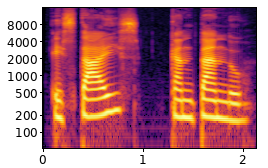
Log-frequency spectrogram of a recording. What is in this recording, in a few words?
"estais cantando", spanish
